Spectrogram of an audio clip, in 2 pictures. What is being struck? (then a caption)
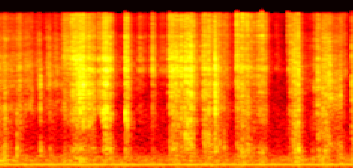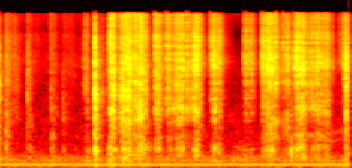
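Thin notebook paper sheet. A thin white notebook paper sheet with a perforated, spiral-torn edge is held in both hands and torn into strips by fingertips with short nails. Repeated bright, crisp ripping bursts come in irregular waves, each short rip fading quickly, over a faint steady low hum. The tearing continues throughout, leaving the sheet in strips.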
